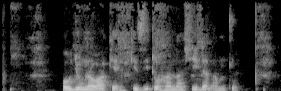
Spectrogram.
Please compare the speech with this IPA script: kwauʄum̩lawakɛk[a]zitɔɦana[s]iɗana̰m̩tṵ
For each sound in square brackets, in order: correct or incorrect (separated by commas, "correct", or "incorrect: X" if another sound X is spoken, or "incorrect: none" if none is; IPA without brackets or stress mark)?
incorrect: i, incorrect: ʃ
